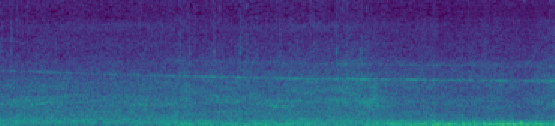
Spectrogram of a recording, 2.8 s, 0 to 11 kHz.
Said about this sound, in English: As the T-50B jet trainers come into view, military enthusiasts squeeze their shutter buttons in hopes of capturing the elegant aircraft on camera.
